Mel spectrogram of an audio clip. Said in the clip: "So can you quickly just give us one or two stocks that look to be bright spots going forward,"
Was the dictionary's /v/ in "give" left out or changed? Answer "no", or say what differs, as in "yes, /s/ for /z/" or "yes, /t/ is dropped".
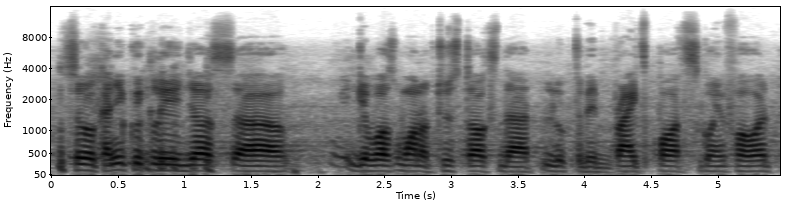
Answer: no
